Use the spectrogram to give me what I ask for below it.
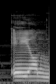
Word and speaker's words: Aeon: Grocery is a bit easy to get grocery here because there is a big mall called Aeon Mall or Ion Mall, depends on how people pronounce it.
